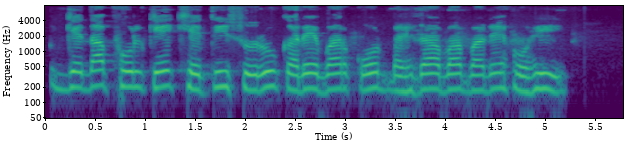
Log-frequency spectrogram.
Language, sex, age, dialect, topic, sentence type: Chhattisgarhi, female, 18-24, Central, agriculture, question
